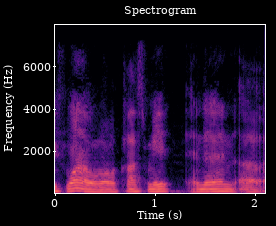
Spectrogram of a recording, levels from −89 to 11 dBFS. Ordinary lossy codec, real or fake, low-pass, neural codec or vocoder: MP3, 64 kbps; fake; 7.2 kHz; codec, 16 kHz, 4 kbps, FreqCodec, smaller model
